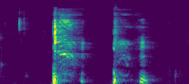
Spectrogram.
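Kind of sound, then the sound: human body sound, coughing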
